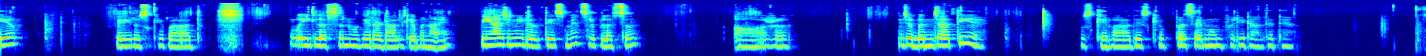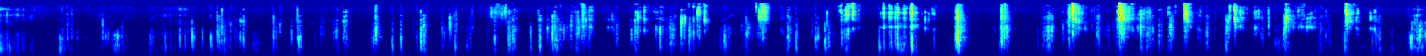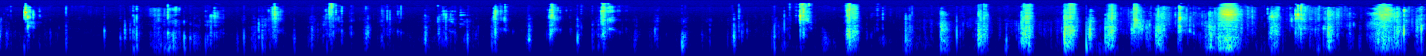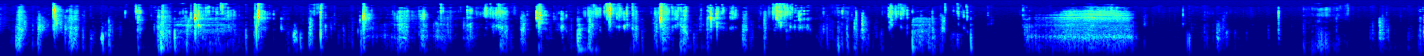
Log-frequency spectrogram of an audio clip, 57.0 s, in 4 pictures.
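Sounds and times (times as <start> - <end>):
chewing crunchy food: 8.4 - 9.0, 9.9 - 10.5, 13.8 - 53.2, 54.6 - 57.0.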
